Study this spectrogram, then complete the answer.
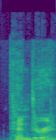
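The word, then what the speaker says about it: Penderyn: How would you pronounce that, Ben? Penderin.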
